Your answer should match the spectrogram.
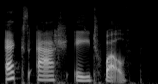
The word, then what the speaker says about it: XAEA-12: Musk says the name is pronounced X-A-12, pretty much just as it looks.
